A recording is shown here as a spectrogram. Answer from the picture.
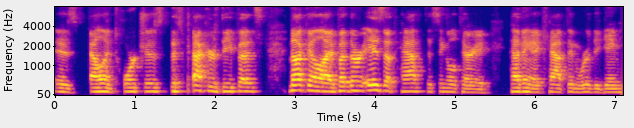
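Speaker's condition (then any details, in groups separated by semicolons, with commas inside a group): No condition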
